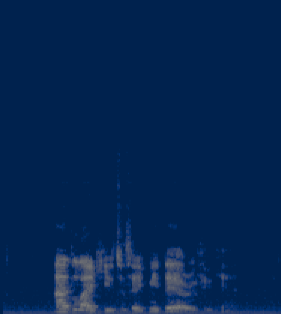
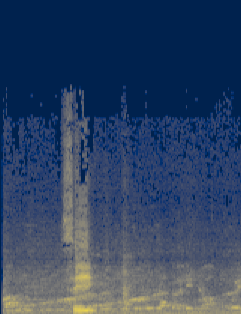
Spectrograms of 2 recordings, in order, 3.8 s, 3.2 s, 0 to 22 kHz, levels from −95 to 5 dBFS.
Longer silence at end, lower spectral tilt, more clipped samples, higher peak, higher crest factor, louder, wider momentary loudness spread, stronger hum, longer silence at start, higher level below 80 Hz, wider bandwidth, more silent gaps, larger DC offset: first, 0.25 s vs 0 s; second, -3.5 dB/octave vs -5 dB/octave; neither; second, -36 dBFS vs -2 dBFS; about the same, 20 dB vs 18 dB; second, -52 LUFS vs -18 LUFS; second, 11 LU vs 18 LU; first, 50 Hz at -75 dBFS vs none; first, 0.7 s vs 0 s; second, -82 dBFS vs -46 dBFS; second, 10 kHz vs 15 kHz; neither; neither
